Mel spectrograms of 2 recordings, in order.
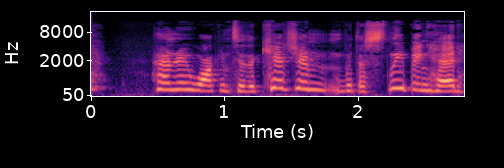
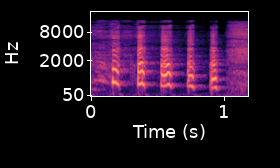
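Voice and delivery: high-pitched mock cackle; imitated laughing; 10 semitones higher than usual. Piper laughing at Henry, imitated laughing. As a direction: cackle like a pleased little prankster. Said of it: "somebody was laughing".

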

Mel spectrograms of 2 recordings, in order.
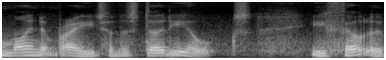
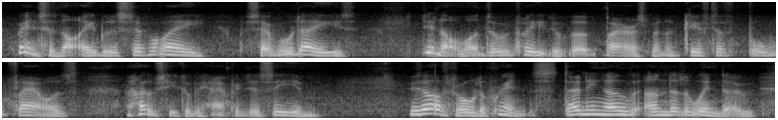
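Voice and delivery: ordinary delivery, nothing marked

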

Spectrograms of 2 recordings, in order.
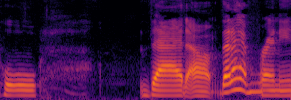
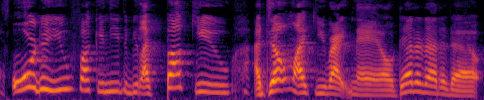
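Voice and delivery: a hammed-up snap at a partner, a touch louder and higher; mock angry outburst; 7 semitones higher, 4 dB louder than usual. Imitating a partner's outburst, hammed-up angry yell. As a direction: act out telling your partner off.

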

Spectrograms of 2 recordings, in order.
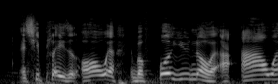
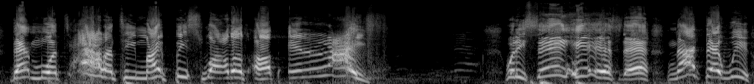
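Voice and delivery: loud, high preaching of the text; fiery sermon delivery; full-force preaching; 9 semitones higher, 9 dB louder than usual. Acted.

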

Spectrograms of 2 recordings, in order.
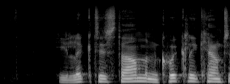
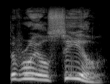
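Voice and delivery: high, loud burst of recognition; excited exclamation; 14 semitones higher, 5 dB louder, slower than usual. A narrator's reading. Princess recognises her father's seal, exclaiming. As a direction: exclaim it, voice leaping up. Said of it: "she exclaimed".

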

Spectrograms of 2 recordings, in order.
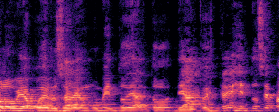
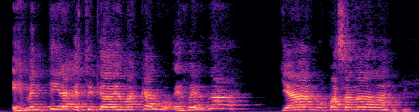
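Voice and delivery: much higher, lightly played comeback; high-pitched acted reply; 7 semitones higher than usual. Man answers a remark on his baldness, high-pitched acted reply. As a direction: pitch up a mock self-reply. Acts reply to being called bald.

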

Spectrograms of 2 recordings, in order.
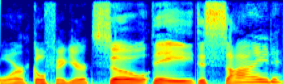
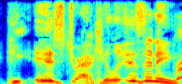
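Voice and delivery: excited; 8 semitones higher than usual. Real, not acted. Excited realization about actor.

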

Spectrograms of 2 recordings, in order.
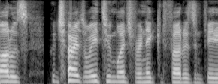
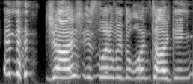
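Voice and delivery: laughing; 10 semitones higher than usual. Real, not acted. Laughing at friend.

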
